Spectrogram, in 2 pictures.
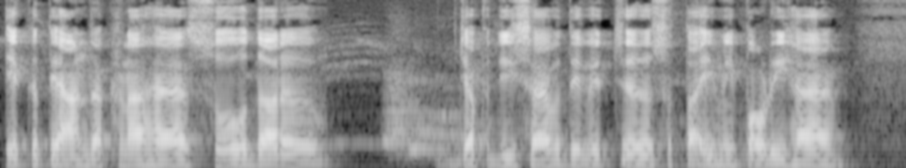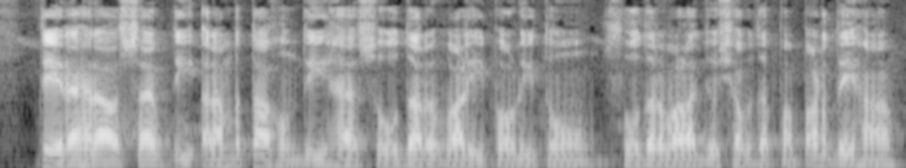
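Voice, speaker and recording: A man, a Sikh scripture teacher, who chants verses slowly and then explains how to pronounce them. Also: medium pitch, little pitch movement, creaky, darkish tone. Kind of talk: slow recitation and pronunciation lesson.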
